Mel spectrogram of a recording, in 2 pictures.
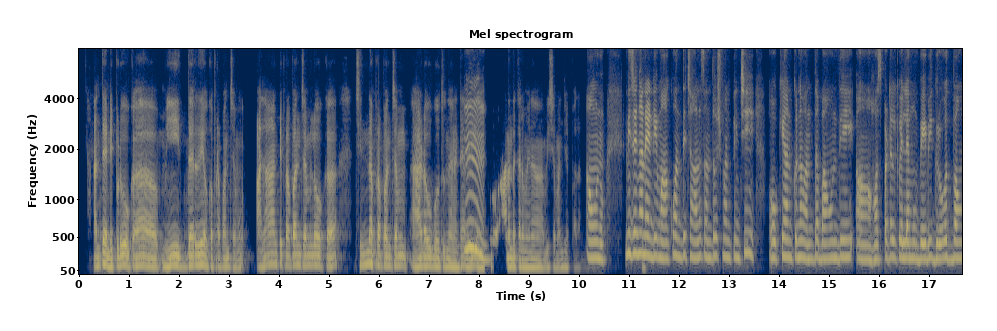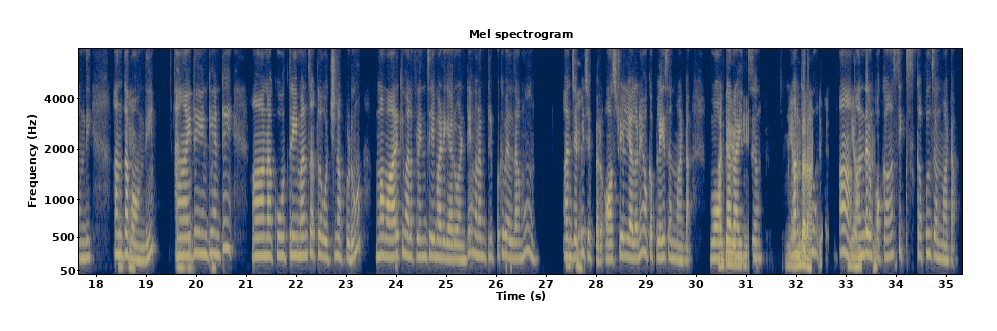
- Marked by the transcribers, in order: in English: "బేబీ గ్రోత్"; in English: "త్రీ"; other background noise; in English: "వాటర్ రైట్స్"; tapping; in English: "సిక్స్"
- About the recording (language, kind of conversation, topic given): Telugu, podcast, ఒక పెద్ద తప్పు చేసిన తర్వాత నిన్ను నీవే ఎలా క్షమించుకున్నావు?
